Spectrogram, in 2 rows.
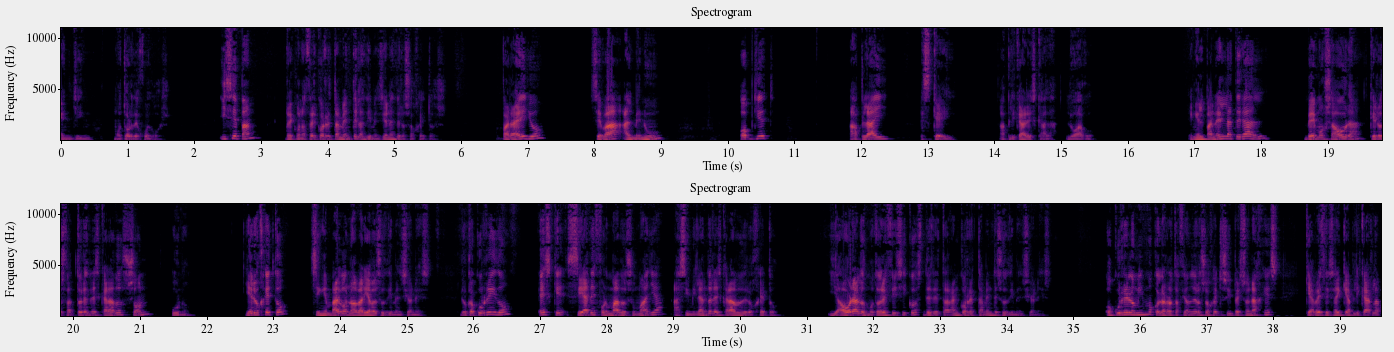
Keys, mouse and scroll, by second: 10.6-12.6 drag.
